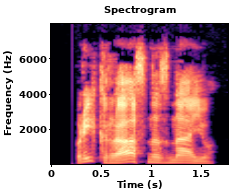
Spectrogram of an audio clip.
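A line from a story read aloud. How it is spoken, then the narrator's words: Chuckling. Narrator (Russian): хохотнул Киран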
